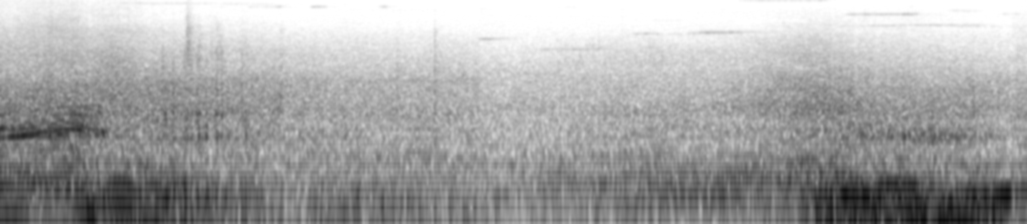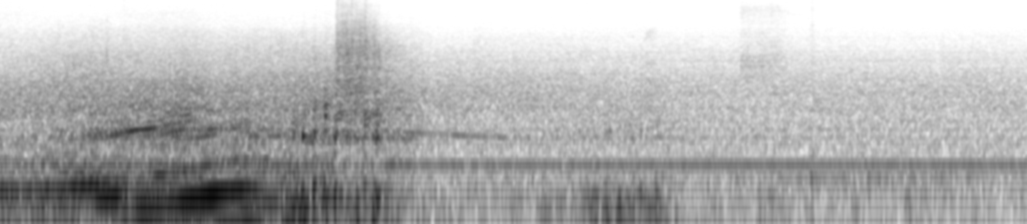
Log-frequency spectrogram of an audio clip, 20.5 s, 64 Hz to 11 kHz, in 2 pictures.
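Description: Tuned 4.0-litre twin-turbo V8 of an ABT Audi RS7-R accelerating hard in several bursts, its exhaust loudest about 8 and 12 seconds in, with revs rising through the gears. A sharp crack comes about 14 seconds in, and after that only quieter traffic with a steady hum.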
